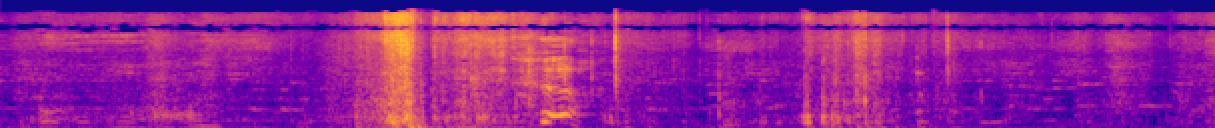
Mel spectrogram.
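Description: Old, crumbling sound-deadening material being tugged, torn and scraped away under a car, in irregular noisy rasps, the loudest about two seconds in and more about four seconds in. Short grunts and breaths of effort come between them.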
